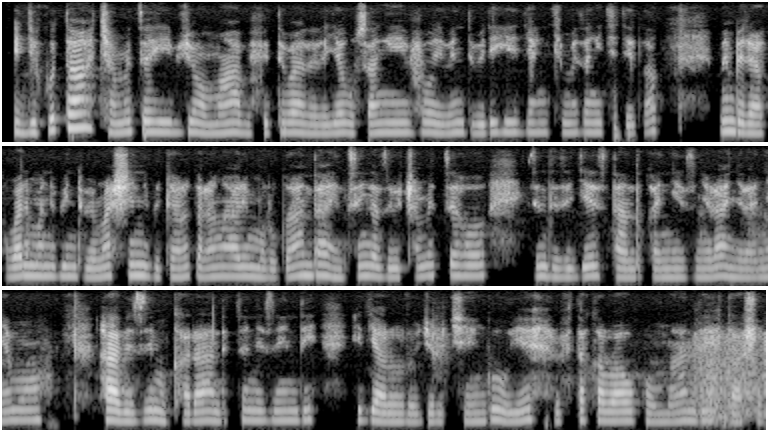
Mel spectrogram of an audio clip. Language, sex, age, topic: Kinyarwanda, female, 25-35, government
